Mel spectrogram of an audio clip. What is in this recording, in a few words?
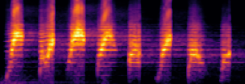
Beatnik Hop; Sonic Foundry (Sony Creative Software) - Stylus Pressure Urban Grooves on Digital Wax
